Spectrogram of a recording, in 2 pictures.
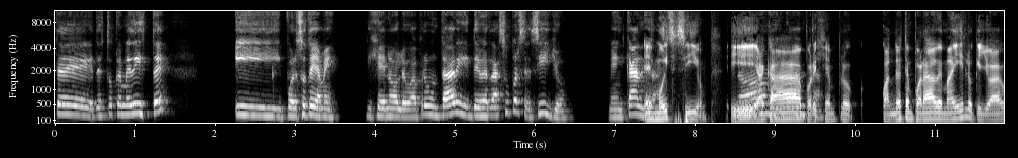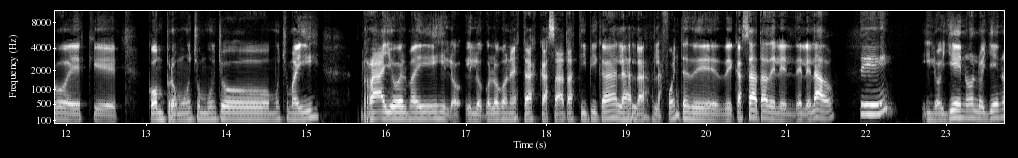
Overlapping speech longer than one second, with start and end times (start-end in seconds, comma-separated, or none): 8.5-9.7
